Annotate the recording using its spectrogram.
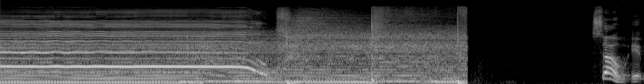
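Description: Male vocal in a compressed, EQ'd rock band mix, recorded in a dry vocal booth from about 18 inches. One long sung note is held at a steady pitch, then falls away about two and a half seconds in. The music runs on until it cuts off suddenly with more than a second left, leaving silence.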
